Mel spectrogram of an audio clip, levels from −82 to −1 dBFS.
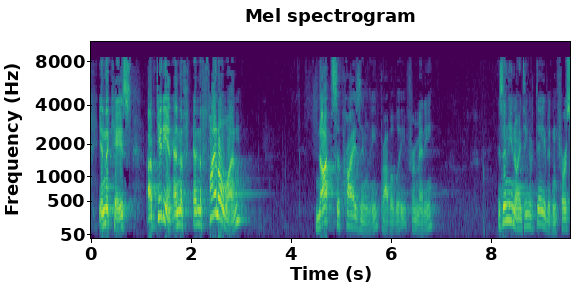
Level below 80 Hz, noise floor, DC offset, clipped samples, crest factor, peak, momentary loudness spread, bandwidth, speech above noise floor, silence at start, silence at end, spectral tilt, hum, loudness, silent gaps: -62 dBFS; -60 dBFS; under 0.1%; under 0.1%; 20 dB; -2 dBFS; 15 LU; 8.8 kHz; 41 dB; 0 s; 0 s; -3.5 dB/octave; none; -19 LUFS; none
